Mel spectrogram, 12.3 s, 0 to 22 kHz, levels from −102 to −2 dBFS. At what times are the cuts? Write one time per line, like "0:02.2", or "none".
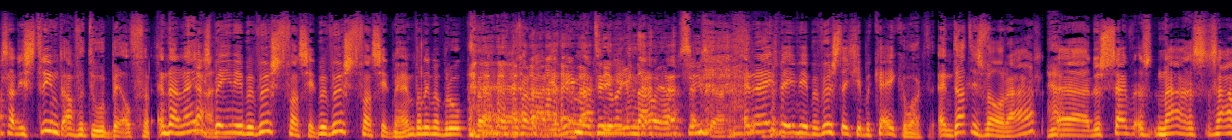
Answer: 0:01.5
0:03.2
